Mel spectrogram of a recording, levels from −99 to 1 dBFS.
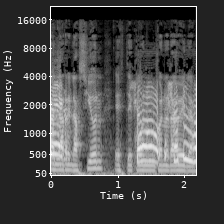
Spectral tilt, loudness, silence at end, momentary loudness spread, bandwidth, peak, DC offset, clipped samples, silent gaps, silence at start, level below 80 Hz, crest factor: -5.5 dB/octave; -16 LUFS; 0 s; 15 LU; 15.5 kHz; -2 dBFS; under 0.1%; under 0.1%; none; 0 s; -42 dBFS; 14 dB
